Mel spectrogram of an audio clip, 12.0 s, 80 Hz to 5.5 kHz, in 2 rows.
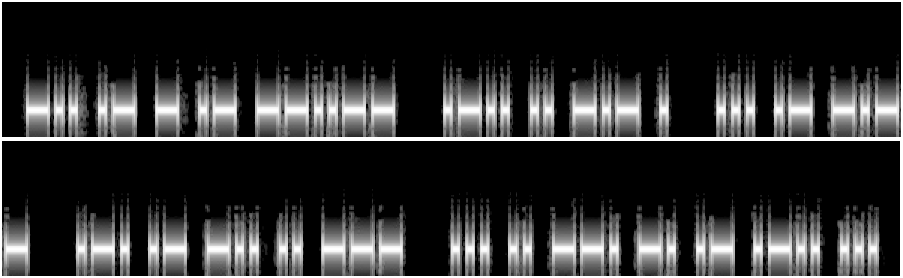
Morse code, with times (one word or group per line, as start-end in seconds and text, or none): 0.2-2.6 DATA,
3.0-4.4 LIKE
4.8-6.2 SAY
6.5-8.7 RADIO
9.0-11.8 SIGNALS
